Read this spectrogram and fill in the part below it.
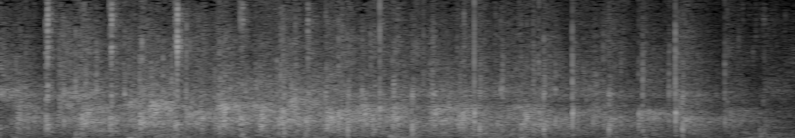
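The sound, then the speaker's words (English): A crowd applauds steadily for boxer Gabe Rosado, who is to challenge for the world middleweight title, dense clapping filling the whole stretch at an even, fairly loud level, with a faint murmur of voices mixed into the noise. “Ladies and gentlemen, big round of applause for Gabe Rosado.”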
